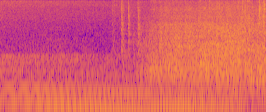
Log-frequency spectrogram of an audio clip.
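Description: Steady low engine rumble of a car driving across a bridge into a city, a dense droning hum that swells slightly and holds, then eases a little toward the end, with no voices.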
